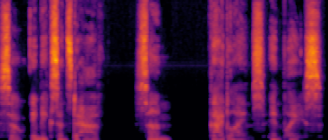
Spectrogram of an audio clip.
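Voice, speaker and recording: Slow and steady in tone, a woman whispers breathily into a close mic, playing a scheming, ambitious vampiress in an intimate ASMR monologue. Her mid-range voice sounds coaxing and idealistic, and the dry recording has no echo.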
